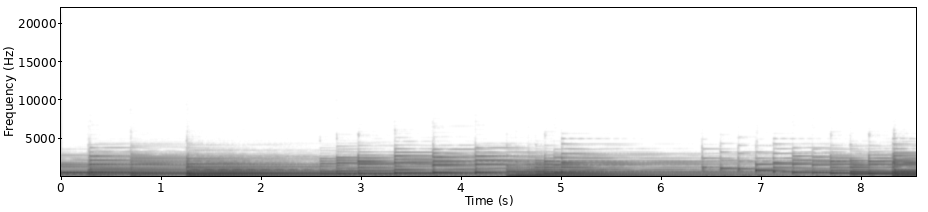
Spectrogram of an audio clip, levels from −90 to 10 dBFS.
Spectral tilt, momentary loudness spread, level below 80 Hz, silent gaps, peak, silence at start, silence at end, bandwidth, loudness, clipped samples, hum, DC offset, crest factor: -11 dB/octave; 11 LU; -36 dBFS; none; -4 dBFS; 0 s; 0 s; 4.5 kHz; -21 LUFS; under 0.1%; none; under 0.1%; 16 dB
